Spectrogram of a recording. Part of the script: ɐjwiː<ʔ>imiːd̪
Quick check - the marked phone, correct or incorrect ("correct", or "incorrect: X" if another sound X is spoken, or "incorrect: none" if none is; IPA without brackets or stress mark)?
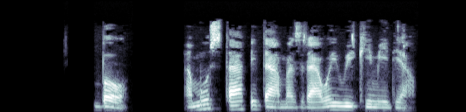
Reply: incorrect: k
